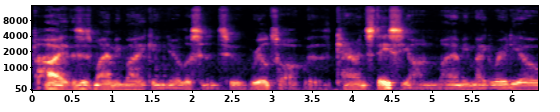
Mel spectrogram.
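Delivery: very low, very soft, sultry DJ-style voice. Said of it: "Michael just did it for us".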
